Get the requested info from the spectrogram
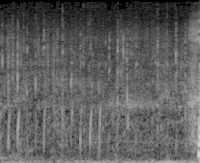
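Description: A topwater musky lure being reeled in right up to the boat: a quick run of light, evenly spaced clicks for about the first second, over water splashing and trickling.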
